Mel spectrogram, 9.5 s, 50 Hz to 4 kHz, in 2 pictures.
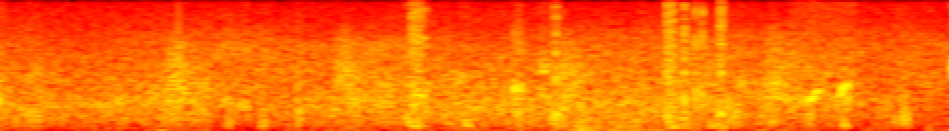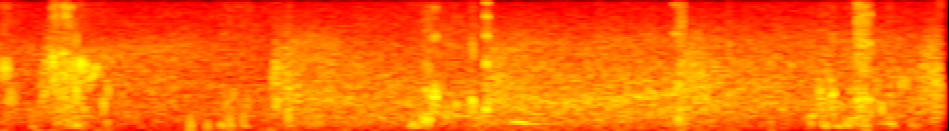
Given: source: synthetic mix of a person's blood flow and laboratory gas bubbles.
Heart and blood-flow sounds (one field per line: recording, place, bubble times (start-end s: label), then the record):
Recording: Doppler ultrasound of blood flow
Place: subclavian vein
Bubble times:
0.00-0.28 s: bubbles
0.94-1.30 s: bubbles
1.33-1.43 s: bubbles
1.51-1.57 s: bubbles
2.05-2.43 s: bubbles
2.59-3.00 s: bubbles
3.24-3.79 s: bubbles
3.88-3.94 s: bubbles
3.99-4.33 s: bubbles
4.39-4.62 s: bubbles
4.77-4.90 s: bubbles
5.02-5.36 s: bubbles
5.86-6.05 s: bubbles
6.13-6.41 s: bubbles
6.81-7.29 s: bubbles
8.14-8.25 s: bubbles
8.81-9.49 s: bubbles
From the record:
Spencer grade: 3 (all of the cardiac periods contain showers or single bubble signals, but not dominating or overriding the cardiac motion signals)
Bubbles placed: anywhere in the cardiac cycle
